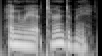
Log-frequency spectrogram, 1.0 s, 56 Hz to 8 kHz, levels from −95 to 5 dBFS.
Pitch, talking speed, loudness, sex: 150 Hz, 235 wpm, -17 LUFS, female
